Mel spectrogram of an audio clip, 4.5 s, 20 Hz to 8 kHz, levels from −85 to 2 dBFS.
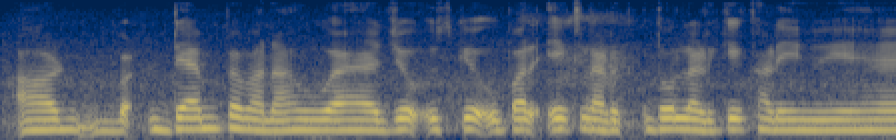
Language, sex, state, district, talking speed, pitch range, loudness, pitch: Hindi, male, Bihar, Bhagalpur, 225 wpm, 175-185 Hz, -22 LUFS, 175 Hz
